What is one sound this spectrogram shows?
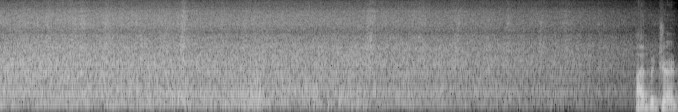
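A combine harvester's engine roars steadily up close and slowly fades.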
